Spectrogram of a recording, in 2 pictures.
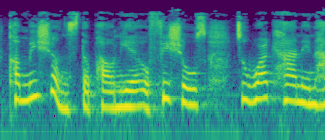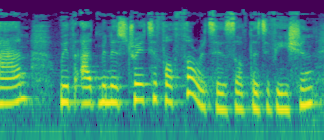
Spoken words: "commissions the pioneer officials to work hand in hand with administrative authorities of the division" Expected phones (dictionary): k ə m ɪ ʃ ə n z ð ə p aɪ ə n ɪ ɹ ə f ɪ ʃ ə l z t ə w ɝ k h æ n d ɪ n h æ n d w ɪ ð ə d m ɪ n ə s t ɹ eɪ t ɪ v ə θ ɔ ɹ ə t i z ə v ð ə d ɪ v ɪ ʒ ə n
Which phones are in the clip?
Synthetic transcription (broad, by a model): k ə m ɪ ʃ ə n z ð ə p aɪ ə n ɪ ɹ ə f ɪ ʃ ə l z t ə w ɝ k h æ n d ɪ n h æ n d w ɪ ð ə d m ɪ n ə s t ɹ eɪ t ɪ v ə θ ɔ ɹ ə t i z ə v ð ə d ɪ v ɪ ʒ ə n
